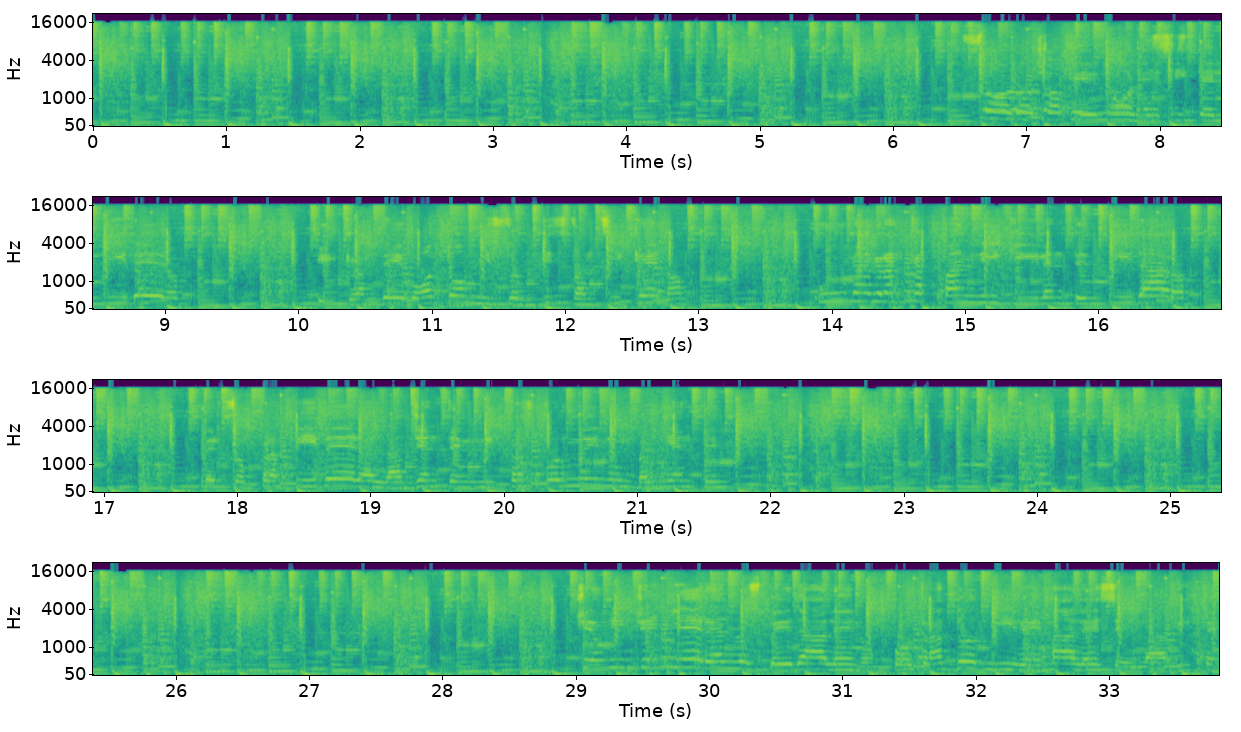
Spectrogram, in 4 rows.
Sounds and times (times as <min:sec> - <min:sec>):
Disco: 0:00.0 - 0:33.8.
